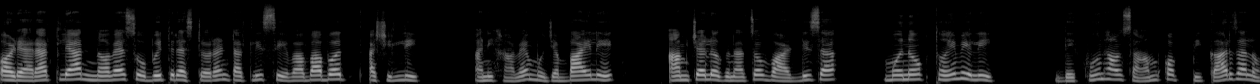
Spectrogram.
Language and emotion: Goan Konkani, sad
